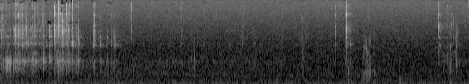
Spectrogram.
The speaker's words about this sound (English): I think I'm going to have a little drink every time I sit down and record this, just to make it kind of enjoyable. So today I'm sipping on a matcha latte.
